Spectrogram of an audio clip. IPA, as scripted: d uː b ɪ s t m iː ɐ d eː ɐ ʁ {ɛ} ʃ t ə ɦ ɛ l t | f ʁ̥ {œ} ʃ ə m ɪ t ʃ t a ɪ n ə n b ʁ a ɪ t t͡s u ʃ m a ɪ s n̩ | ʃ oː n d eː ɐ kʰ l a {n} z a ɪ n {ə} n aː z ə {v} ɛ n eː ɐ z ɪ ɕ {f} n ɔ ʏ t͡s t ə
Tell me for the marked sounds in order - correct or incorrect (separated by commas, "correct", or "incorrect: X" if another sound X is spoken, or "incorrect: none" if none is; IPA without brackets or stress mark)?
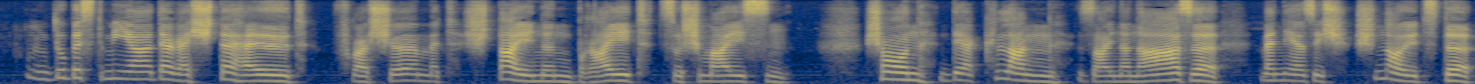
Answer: correct, correct, incorrect: ŋ, incorrect: ɐ, correct, incorrect: ʃ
